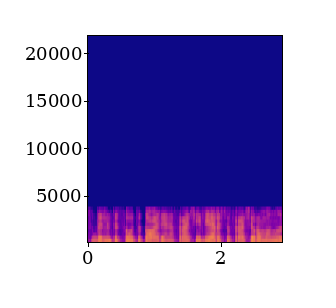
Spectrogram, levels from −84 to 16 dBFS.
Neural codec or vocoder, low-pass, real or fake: vocoder, 44.1 kHz, 128 mel bands every 256 samples, BigVGAN v2; 3.6 kHz; fake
